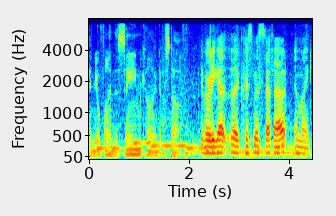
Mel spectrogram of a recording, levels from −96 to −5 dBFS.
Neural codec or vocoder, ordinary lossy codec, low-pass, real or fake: none; MP3, 48 kbps; 7.2 kHz; real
